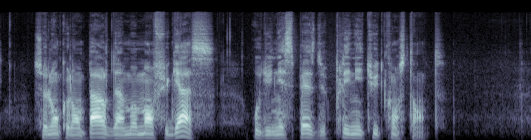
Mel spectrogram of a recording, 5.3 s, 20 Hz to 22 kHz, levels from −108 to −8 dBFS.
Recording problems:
thin; very; fading below 650 Hz

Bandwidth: 15 kHz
